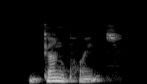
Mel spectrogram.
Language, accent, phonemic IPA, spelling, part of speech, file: English, Southern England, /ˈɡʌnpɔɪnt/, gunpoint, noun, LL-Q1860 (eng)-gunpoint.wav
- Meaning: 1. A location in the front of the muzzle of a gun 2. Threat or coercion by display or aiming a firearm or similar weapon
